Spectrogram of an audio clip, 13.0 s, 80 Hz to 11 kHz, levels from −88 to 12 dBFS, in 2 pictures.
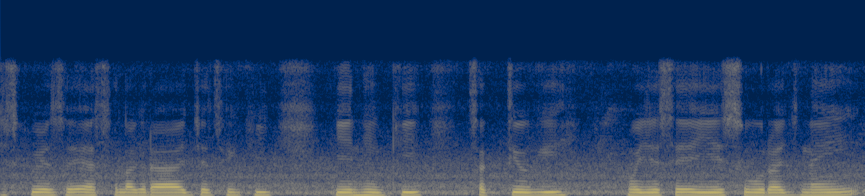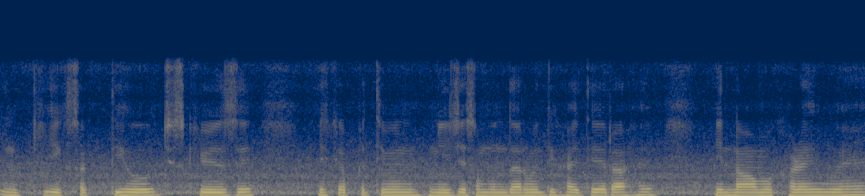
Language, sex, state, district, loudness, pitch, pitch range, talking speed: Hindi, male, Uttar Pradesh, Hamirpur, -21 LUFS, 155 Hz, 155-160 Hz, 185 wpm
